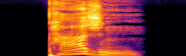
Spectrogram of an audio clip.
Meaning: 1. genitive singular of Page 2. plural of Page
- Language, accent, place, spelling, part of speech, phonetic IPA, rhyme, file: German, Germany, Berlin, Pagen, noun, [ˈpaːʒn̩], -aːʒn̩, De-Pagen.ogg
